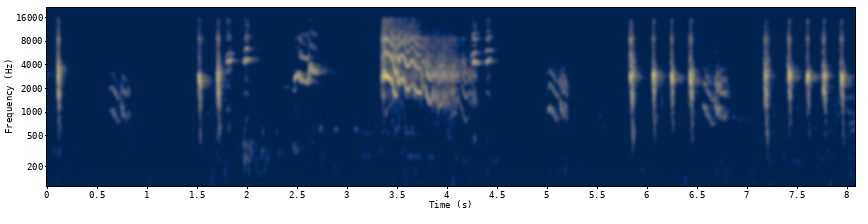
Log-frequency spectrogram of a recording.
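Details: Oriental magpie-robin tail-opening lure for caged birds: scattered whistled and squeaky notes, a loud one-second harsh buzzy warble, then rapid trains of sharp ticking chips.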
